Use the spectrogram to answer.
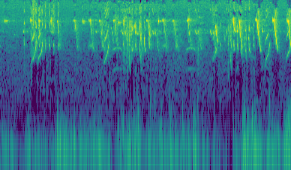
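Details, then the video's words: Saffron finch delivering fast, high, ticking chirps in busy rattling runs, accompanied by a persistent low rumbling noise underneath. "canário da terra fazendo barulho"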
